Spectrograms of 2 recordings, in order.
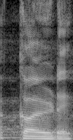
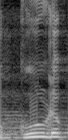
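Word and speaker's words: curd: तो सी से हो गया का, यू का उच्चारण आ, आर से र और डी से ड। यह लिखा आपका कर्ड। क्या लिखा है, कर्ड। इसे ना तो कूड पढ़ेंगे ना तो कुछ नहीं पढ़ा जाएगा, इसे आपको कर्ड पढ़ना है।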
